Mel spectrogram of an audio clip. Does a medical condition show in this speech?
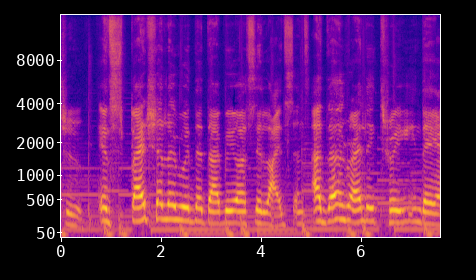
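Yes: cerebral palsy.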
